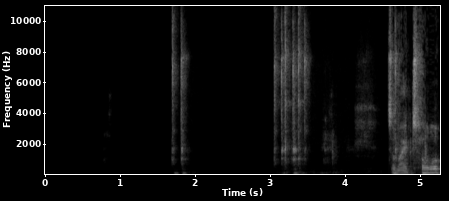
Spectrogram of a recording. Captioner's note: typing Sounds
